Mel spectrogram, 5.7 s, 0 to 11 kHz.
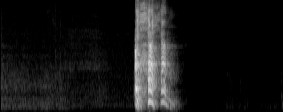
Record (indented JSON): {
  "cough_length": "5.7 s",
  "cough_amplitude": 30323,
  "cough_signal_mean_std_ratio": 0.2,
  "survey_phase": "beta (2021-08-13 to 2022-03-07)",
  "age": "45-64",
  "gender": "Male",
  "wearing_mask": "No",
  "symptom_none": true,
  "smoker_status": "Current smoker (e-cigarettes or vapes only)",
  "respiratory_condition_asthma": false,
  "respiratory_condition_other": false,
  "recruitment_source": "REACT",
  "submission_delay": "2 days",
  "covid_test_result": "Negative",
  "covid_test_method": "RT-qPCR",
  "influenza_a_test_result": "Negative",
  "influenza_b_test_result": "Negative"
}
